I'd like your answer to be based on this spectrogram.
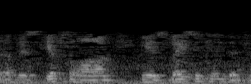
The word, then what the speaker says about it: ypsilon: And by the way, this is the way you pronounce this, ypsilon. See that word, delta, ypsilon, nu? It's not in Black Davis's Great Grammar, many of the grammars, it will pronounce it oo, ypsilon. But it's not oo, it is it, like a y.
